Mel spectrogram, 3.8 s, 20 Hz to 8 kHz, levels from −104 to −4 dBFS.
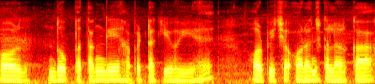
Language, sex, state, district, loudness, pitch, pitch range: Hindi, male, Uttar Pradesh, Varanasi, -20 LUFS, 115 Hz, 110-120 Hz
